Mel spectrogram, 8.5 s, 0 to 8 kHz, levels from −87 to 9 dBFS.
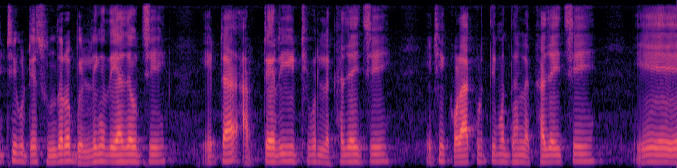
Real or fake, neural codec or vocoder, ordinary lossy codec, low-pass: fake; codec, 16 kHz, 8 kbps, FreqCodec, larger model; none; 7.2 kHz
